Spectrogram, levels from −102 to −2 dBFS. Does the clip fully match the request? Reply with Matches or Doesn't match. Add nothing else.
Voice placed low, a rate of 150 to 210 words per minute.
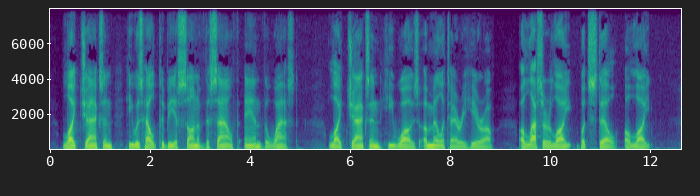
Doesn't match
